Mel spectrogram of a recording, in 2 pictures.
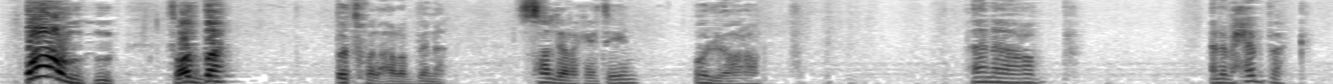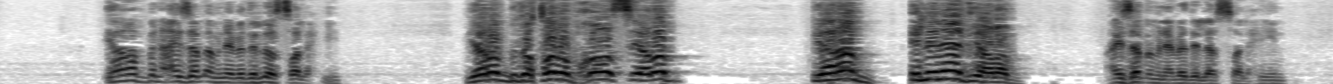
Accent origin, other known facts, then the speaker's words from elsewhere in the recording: Egypt; حتة الارض اللي احنا واقفين عليها دي بلدنا مصر.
